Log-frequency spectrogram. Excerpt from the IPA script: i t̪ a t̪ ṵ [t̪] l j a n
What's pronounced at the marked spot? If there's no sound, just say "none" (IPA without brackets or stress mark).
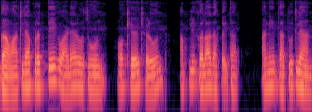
t̪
